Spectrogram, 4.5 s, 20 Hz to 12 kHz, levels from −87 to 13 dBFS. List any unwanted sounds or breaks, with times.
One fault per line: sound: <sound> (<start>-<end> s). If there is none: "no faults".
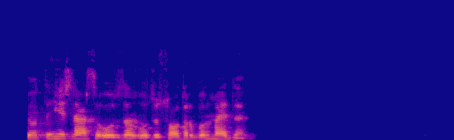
no faults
